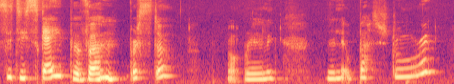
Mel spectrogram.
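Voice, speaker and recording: A woman with a West Country accent at a moderate pace, over noticeable background noise. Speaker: journaling vlogger. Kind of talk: casual show and tell. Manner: chatty, hesitant with many ums.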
